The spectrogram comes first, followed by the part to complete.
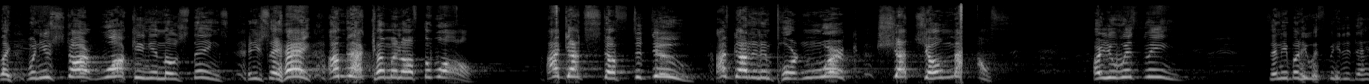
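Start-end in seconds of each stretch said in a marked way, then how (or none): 2.8-13.7 loud, high, pulpit preacher-style shouting. A pastor preaching to the listeners, shouting. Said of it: "I'm shouting a little much".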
